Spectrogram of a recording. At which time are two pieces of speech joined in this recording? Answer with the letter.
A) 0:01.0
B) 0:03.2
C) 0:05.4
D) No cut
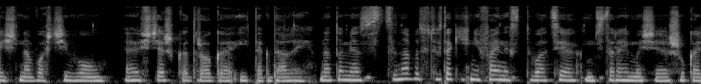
B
